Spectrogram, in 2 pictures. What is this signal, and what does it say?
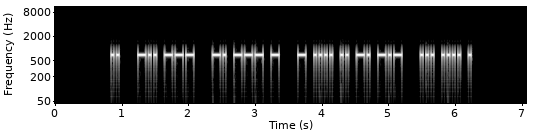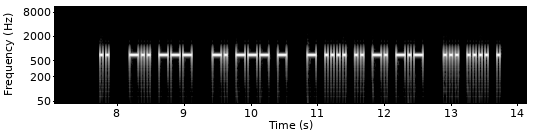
Morse code, heard as a keyed tone, about 30 wpm, 700 Hz. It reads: I DO NOT THINK SHE I DO NOT THINK SHE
